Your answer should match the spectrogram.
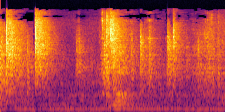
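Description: Steel chain and locking pliers clinking and knocking as they are handled and set down on a wooden bench top, a few sharp knocks with the loudest about a third of a second in, over a steady low hum.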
